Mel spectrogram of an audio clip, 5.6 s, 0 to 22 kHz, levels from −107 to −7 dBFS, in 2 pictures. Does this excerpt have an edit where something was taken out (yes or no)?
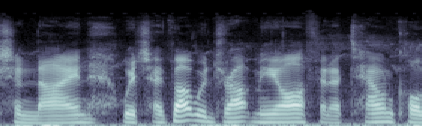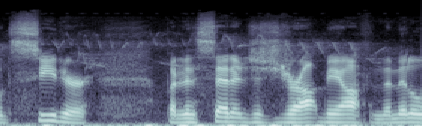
no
